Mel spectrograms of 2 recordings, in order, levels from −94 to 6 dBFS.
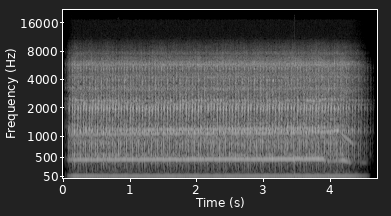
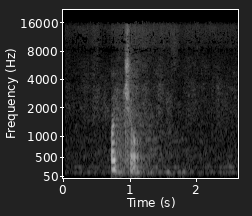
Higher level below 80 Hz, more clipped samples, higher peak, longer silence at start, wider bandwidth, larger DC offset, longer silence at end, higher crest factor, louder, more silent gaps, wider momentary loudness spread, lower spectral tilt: first, -46 dBFS vs -82 dBFS; neither; about the same, -12 dBFS vs -14 dBFS; second, 0.05 s vs 0.7 s; about the same, 17.5 kHz vs 16.5 kHz; neither; second, 0.15 s vs 1.35 s; second, 16 dB vs 22 dB; first, -24 LUFS vs -30 LUFS; neither; second, 2 LU vs 25 LU; second, 0.5 dB/octave vs -3 dB/octave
